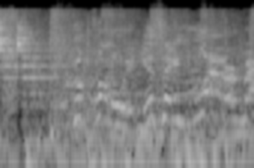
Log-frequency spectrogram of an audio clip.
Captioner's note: bell ringing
